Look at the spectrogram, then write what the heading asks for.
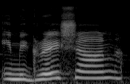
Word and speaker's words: immigration: i o n immigration immigration how do we go about that one now Betty we don't say im my we say im immigration we have the word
